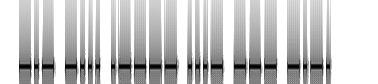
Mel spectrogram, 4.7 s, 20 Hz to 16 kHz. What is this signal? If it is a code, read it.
Morse code, heard as a keyed tone, about 25 wpm, 700 Hz. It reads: KB1VOC
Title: USA Call Signs - 6 Characters - Repeated 2x - 25wpm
